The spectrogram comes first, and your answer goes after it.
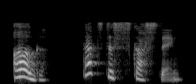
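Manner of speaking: disgusted. A narrator's reading. Azula recoils from the bison sneeze, disgusted. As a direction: recoil at the goo. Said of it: "Azula grimaced".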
